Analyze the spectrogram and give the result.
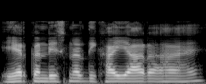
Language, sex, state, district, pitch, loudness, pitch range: Hindi, male, Jharkhand, Ranchi, 140 Hz, -18 LUFS, 135-145 Hz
